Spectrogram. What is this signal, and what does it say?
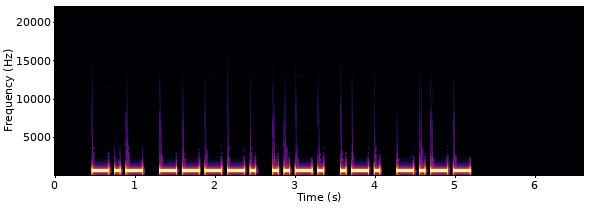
Morse code, heard as a keyed tone, about 17 wpm, 700 Hz. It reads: K9FRY
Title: USA Call Signs - 5 Characters - Repeated 3x - 17wpm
